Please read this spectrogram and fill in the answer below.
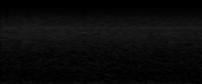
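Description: Faint steady hiss of background noise with no distinct sound event: outdoor ambience between words.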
